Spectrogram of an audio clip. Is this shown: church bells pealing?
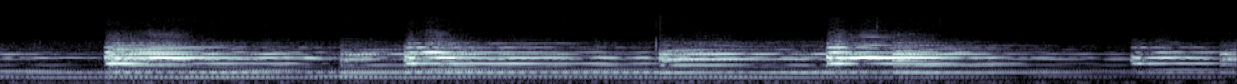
yes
